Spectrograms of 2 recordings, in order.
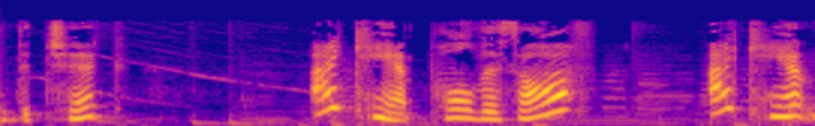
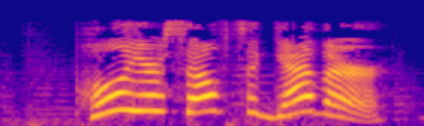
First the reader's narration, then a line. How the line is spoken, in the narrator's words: the others cried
